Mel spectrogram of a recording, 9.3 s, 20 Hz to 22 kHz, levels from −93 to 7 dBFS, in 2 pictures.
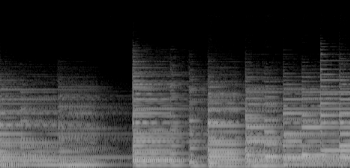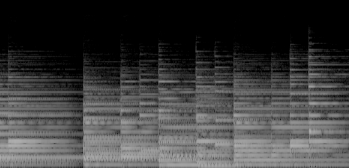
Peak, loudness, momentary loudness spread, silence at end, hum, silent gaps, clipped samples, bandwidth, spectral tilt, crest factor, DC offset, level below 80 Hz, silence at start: -12 dBFS; -28 LUFS; 7 LU; 0 s; none; none; under 0.1%; 7.8 kHz; -8 dB/octave; 14 dB; under 0.1%; -44 dBFS; 0 s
